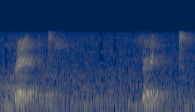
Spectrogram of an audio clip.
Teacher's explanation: The final sound of the verb bake is k. It is an voiceless sound. So, the past tense of the verb bake is baked, baked.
